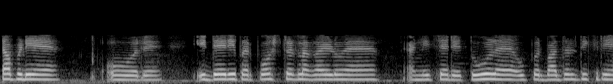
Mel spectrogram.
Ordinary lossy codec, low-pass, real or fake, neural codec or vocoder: AAC, 16 kbps; 7.2 kHz; real; none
